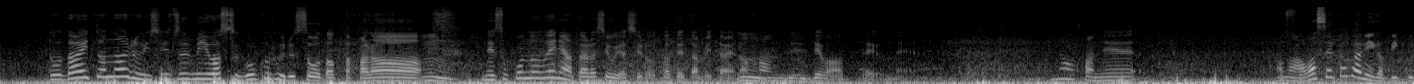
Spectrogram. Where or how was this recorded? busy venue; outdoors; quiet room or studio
outdoors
